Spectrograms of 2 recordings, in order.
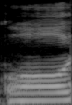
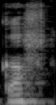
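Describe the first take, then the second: First: The word ends on an open vowel. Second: The word ends with an f sound. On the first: The speaker calls it wrong. "हम इसको कॉ नहीं पढ़ेंगे" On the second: The speaker calls it right. "हम इसको कफ पढ़ेंगे"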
